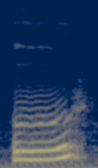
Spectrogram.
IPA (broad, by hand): u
